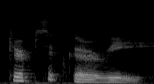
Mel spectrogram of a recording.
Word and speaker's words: Terpsichore: you to spell it terpsichore let's spell it together T e r p s I see H Oh our e terpsichore four syllables okay well we're gonna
